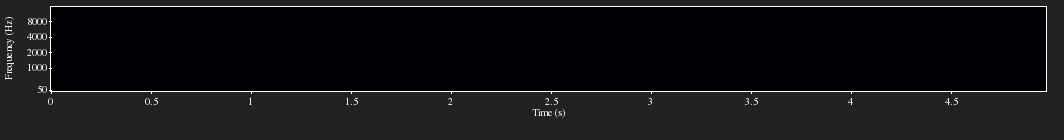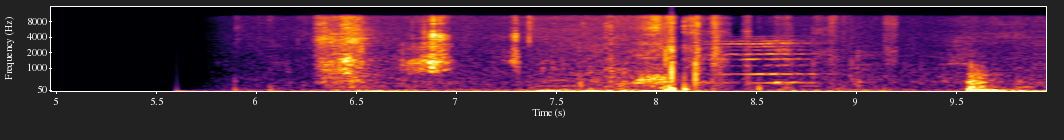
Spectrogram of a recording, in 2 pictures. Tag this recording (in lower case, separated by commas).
speech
